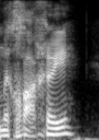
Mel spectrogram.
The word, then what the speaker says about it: McClaughry: McClaughry, it's spelled McClaughy, so McClaughry, a federal officer assigned to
